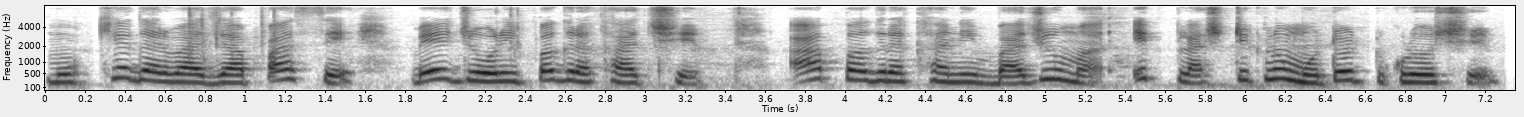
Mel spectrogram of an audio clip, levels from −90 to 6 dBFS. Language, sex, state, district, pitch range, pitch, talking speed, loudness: Gujarati, female, Gujarat, Valsad, 240-315 Hz, 270 Hz, 155 wpm, -14 LUFS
